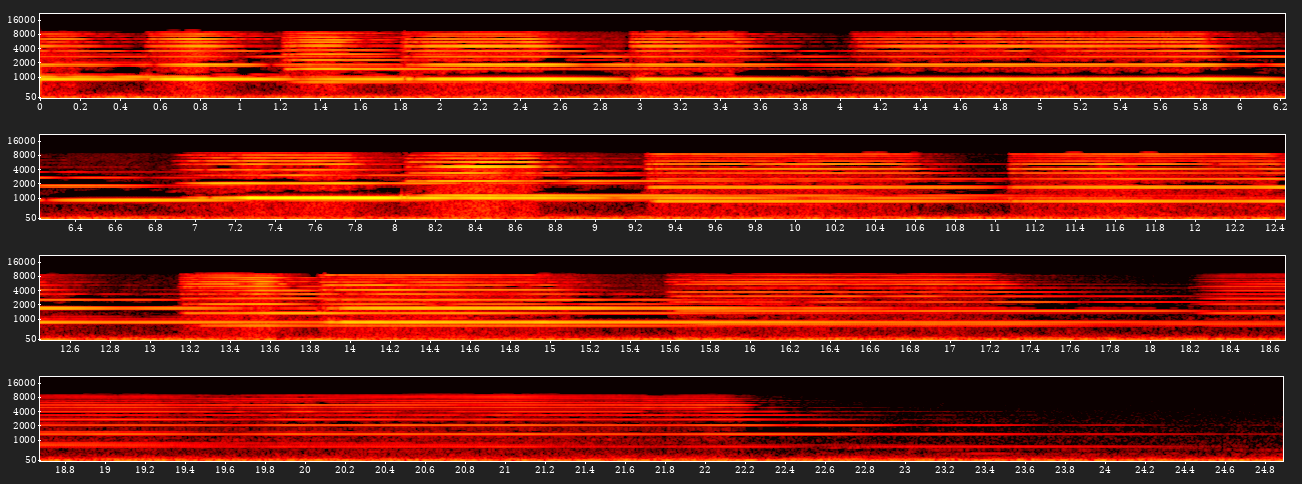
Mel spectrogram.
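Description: Slow instrumental music: a melody of held high notes, with the last notes fading away shortly before the end.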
